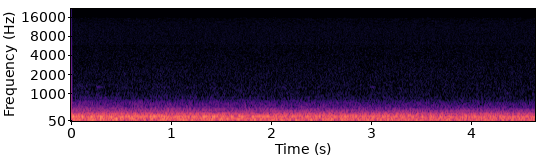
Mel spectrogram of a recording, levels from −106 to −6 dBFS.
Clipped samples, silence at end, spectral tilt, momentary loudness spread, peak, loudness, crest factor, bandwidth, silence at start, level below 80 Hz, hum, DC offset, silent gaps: under 0.1%; 0 s; -12 dB/octave; 4 LU; -24 dBFS; -41 LUFS; 14 dB; 1.2 kHz; 0 s; -48 dBFS; none; under 0.1%; none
